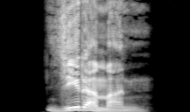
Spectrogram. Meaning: everyone
- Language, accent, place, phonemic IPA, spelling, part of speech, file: German, Germany, Berlin, /ˈjeːdɐman/, jedermann, pronoun, De-jedermann.ogg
